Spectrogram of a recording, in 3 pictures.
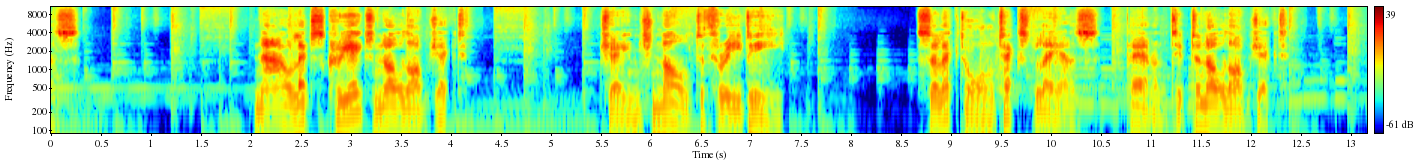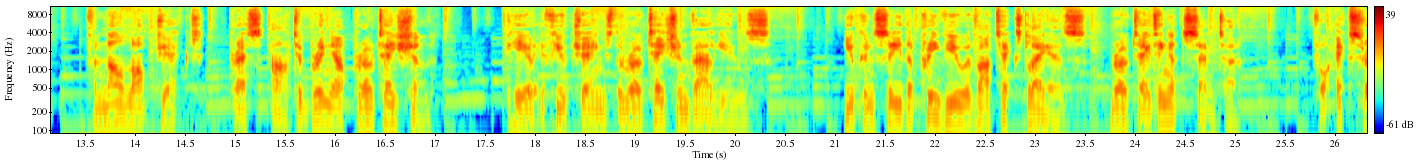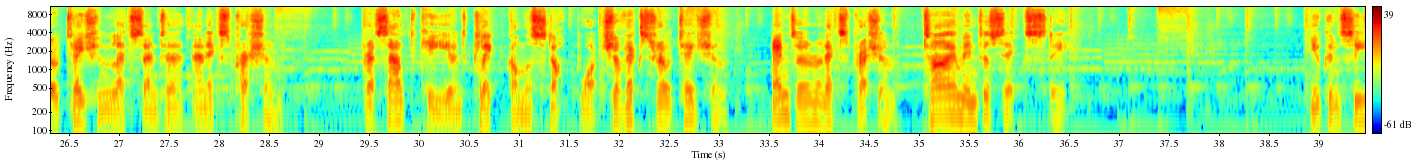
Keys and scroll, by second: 14.7 r.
